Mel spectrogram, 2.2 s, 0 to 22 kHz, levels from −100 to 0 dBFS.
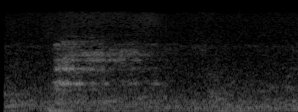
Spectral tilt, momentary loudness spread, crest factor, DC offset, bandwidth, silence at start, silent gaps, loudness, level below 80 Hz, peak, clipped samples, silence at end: -3.5 dB/octave; 11 LU; 18 dB; under 0.1%; 15.5 kHz; 0 s; none; -60 LUFS; -74 dBFS; -44 dBFS; under 0.1%; 0 s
